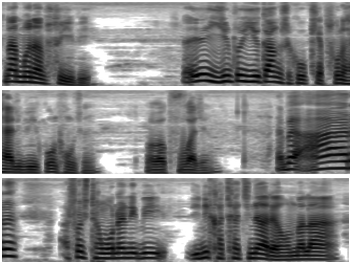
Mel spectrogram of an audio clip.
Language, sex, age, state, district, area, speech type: Bodo, male, 45-60, Assam, Baksa, rural, spontaneous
